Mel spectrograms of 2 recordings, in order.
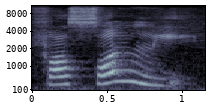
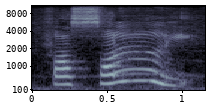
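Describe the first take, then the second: The two takes are said the same way.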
